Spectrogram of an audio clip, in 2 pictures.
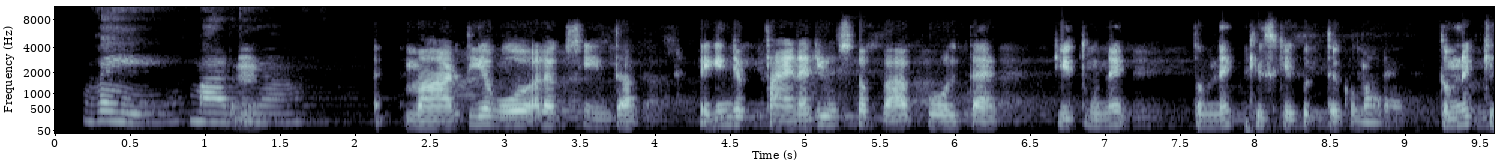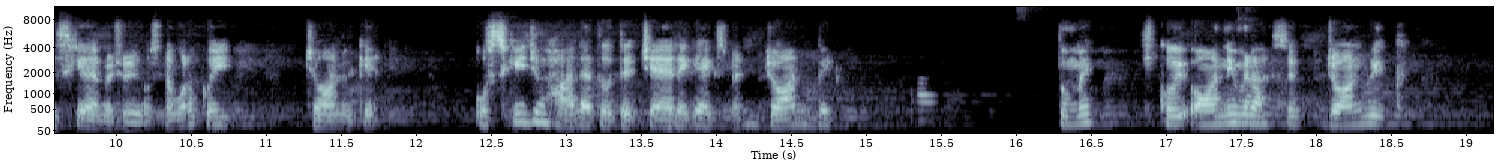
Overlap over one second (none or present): none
